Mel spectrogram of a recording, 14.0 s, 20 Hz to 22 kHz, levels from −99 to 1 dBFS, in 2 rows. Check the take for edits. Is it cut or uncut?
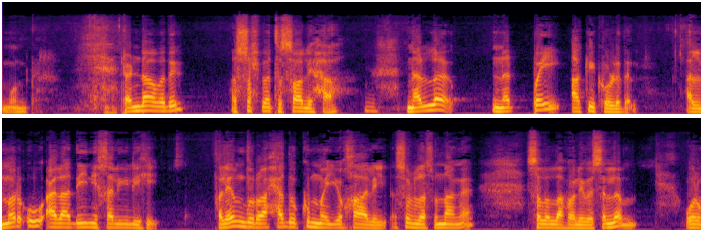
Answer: cut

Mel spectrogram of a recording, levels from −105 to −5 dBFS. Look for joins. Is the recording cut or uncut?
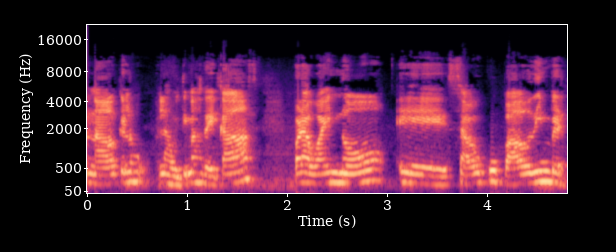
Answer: uncut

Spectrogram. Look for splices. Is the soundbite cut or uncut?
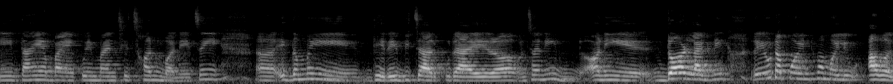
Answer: cut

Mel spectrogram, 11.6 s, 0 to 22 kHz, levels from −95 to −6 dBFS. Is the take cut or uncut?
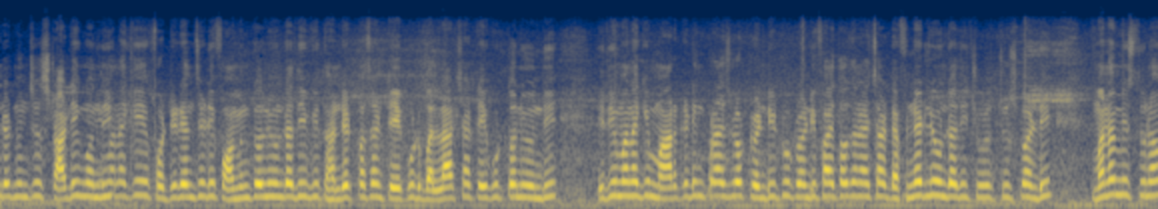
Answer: cut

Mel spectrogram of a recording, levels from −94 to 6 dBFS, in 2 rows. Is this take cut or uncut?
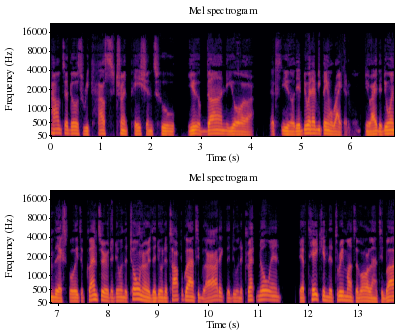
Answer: cut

